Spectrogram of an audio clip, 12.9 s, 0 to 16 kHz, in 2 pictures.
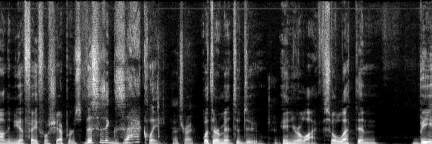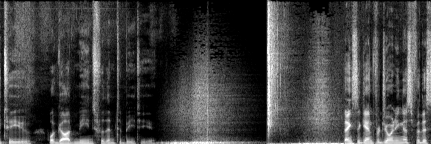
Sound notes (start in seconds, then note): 8.8 graphic whooshing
